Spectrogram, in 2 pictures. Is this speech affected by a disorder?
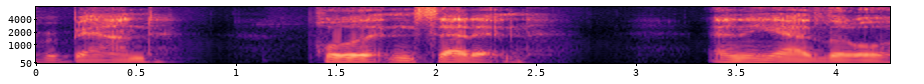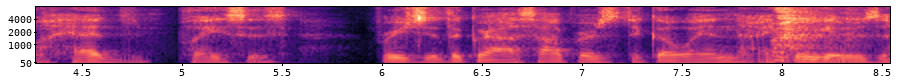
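Yes: ALS; affects hand function.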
